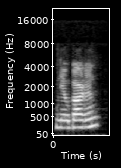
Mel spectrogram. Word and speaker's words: Newgarden: Joseph Newgarth. – Newgarden. Yeah. Close.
